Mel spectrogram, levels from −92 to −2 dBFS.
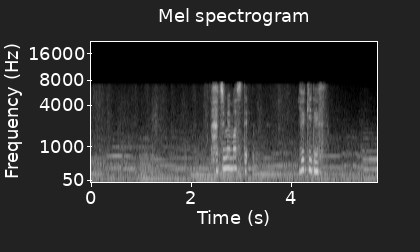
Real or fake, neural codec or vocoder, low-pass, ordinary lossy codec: real; none; 7.2 kHz; none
